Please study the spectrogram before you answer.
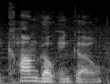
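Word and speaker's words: コンゴウインコ: Congo-inko? Oh, Congo-eco. Like Congo, the location, Inko.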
